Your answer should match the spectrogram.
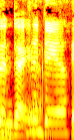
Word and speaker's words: Zendaya: Zendaya.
